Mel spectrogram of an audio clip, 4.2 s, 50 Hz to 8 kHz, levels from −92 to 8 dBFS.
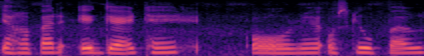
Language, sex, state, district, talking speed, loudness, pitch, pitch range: Hindi, female, Bihar, Saharsa, 125 wpm, -30 LUFS, 240 Hz, 225-245 Hz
